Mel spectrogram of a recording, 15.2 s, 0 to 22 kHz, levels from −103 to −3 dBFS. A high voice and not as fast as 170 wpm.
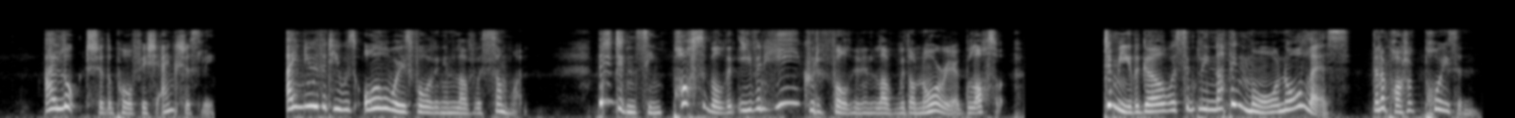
No: high, 235 Hz; average, 195 wpm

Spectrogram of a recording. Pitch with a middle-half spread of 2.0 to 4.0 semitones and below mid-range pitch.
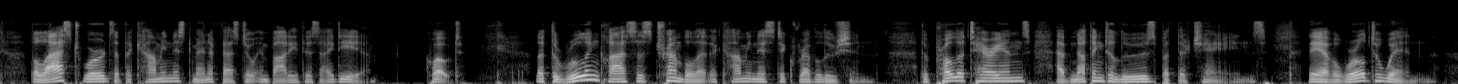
No: average, 5.1 semitones; low, 120 Hz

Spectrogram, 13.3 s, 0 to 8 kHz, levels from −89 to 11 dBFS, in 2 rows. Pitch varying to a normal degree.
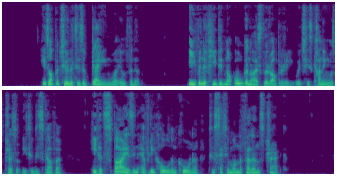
No: wide, 5.9 semitones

